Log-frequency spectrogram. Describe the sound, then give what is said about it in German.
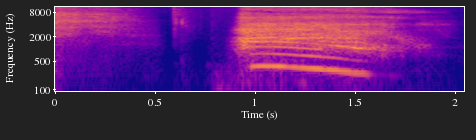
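A breathy intake of air as a deep breath is taken in, a brief pause, then a long voiced sigh that falls in pitch as the breath is released. No one speaks. “Dass wir atmen einmal tief ein.”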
